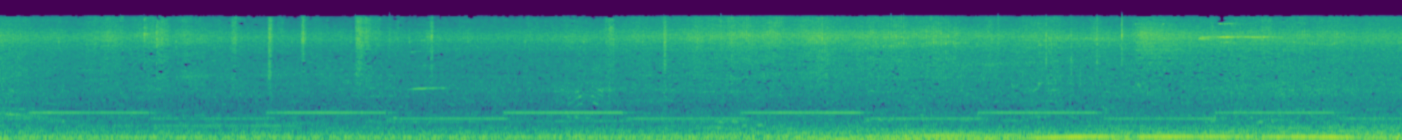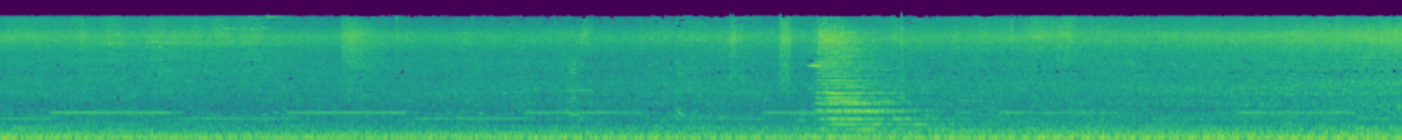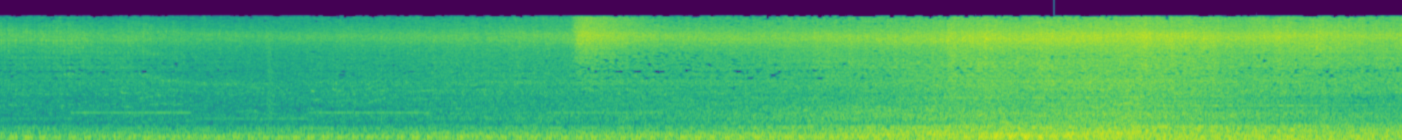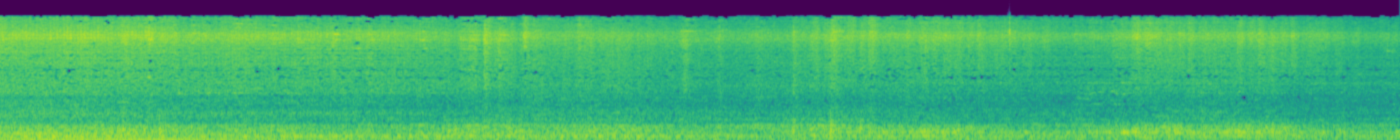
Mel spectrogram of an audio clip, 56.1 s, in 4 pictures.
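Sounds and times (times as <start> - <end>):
locomotive rumbling past: 0.0 - 56.0
two-tone level-crossing warning tones: 0.0 - 56.0.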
